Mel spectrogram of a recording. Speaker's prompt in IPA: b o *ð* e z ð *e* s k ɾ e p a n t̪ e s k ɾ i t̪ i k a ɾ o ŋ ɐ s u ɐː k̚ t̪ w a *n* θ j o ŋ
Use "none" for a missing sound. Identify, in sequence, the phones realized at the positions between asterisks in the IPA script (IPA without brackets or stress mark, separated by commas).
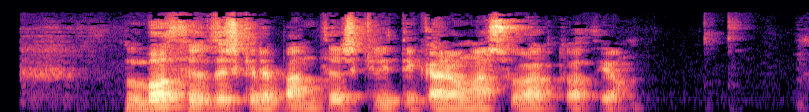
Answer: θ, i, none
